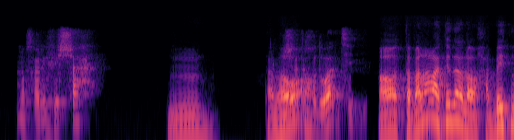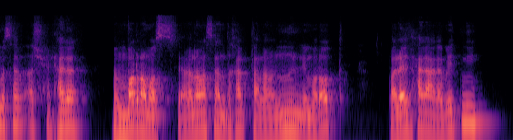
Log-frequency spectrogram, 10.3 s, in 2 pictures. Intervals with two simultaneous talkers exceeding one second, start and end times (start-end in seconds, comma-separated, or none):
none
